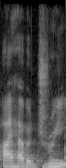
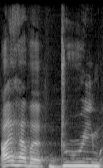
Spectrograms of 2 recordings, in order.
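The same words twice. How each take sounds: First: Dream starts with a j-like sound. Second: Dream starts with a plain d sound. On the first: The speaker calls it right. "тут получается G. прямо как в слове джинсы" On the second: The speaker calls it wrong. "говорил не I have a dream"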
